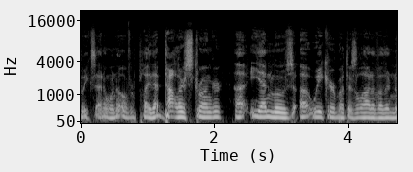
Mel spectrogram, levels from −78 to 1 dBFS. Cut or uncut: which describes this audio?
cut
